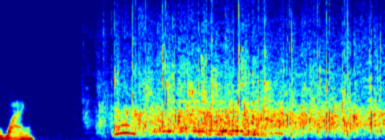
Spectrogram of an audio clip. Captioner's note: cheers, applause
